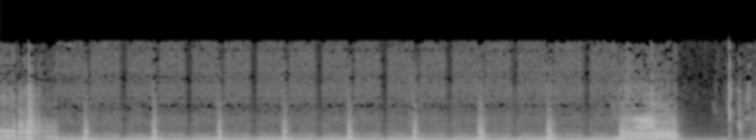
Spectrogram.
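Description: A Canon printer prints a test page after an ink refill, with a regular run of mechanical clicks and whirring carriage passes about once a second, then a louder feed-and-eject burst at the end, and no talking.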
